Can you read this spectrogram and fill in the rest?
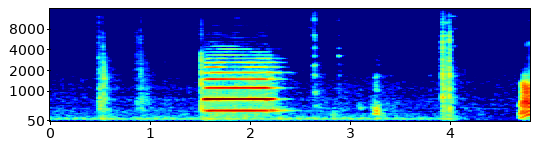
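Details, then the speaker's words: Winnebago, started up with the wheel turned for fuel pump access: one loud, steady half-second horn blast sounds by itself among quiet clicks. Horn sounding unexpectedly; fault suspected in the steering column. "Something's wrong in the column there, man. That's not right. Horn started honking and stuff."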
